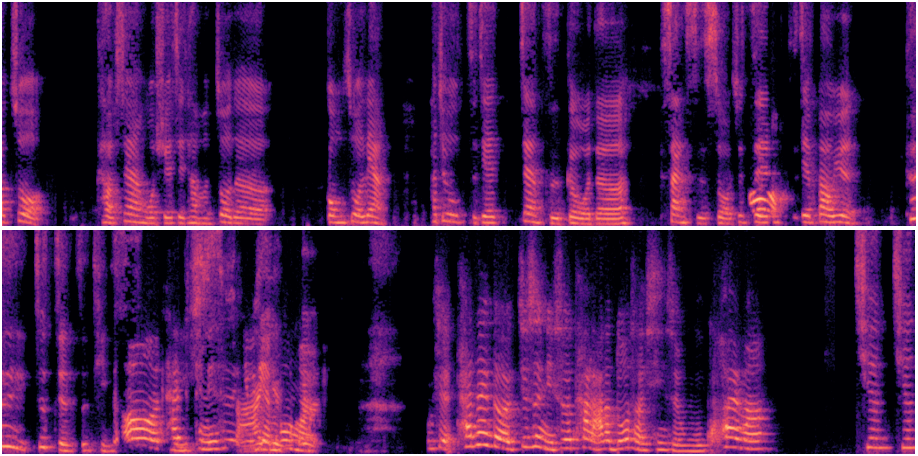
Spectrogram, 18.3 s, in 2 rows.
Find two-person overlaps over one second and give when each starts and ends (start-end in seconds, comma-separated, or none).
10.8-12.2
